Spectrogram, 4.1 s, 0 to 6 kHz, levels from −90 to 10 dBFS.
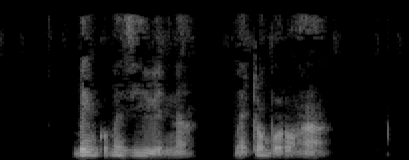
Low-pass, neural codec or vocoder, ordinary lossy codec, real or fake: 5.4 kHz; none; MP3, 24 kbps; real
